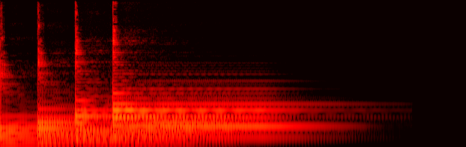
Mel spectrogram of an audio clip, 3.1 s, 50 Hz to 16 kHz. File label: Ab 9th Suspended 4th Ab down Bass; Ab9sus4 arpeggiated; JGuitar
